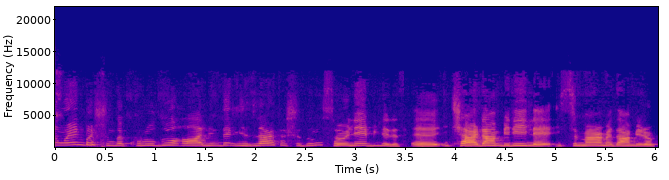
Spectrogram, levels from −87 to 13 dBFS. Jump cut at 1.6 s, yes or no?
no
